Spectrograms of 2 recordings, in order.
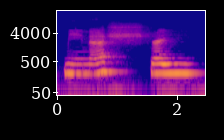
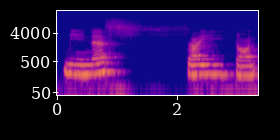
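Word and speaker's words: مِنَ الشَّيْطَانِ: So it somehow gets the sound of the seen with it while pronouncing the letter sheen. So instead of saying Minash Shaytan, it will sound like this. Minash Shaytan.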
